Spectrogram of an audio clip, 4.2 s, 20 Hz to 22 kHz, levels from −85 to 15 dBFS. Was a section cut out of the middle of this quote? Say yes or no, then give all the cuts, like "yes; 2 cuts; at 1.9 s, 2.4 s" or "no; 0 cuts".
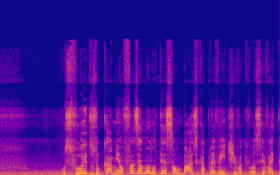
no; 0 cuts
